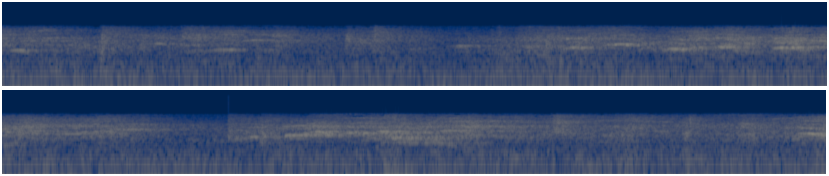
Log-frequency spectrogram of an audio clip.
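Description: Players shout across an echoing rink.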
